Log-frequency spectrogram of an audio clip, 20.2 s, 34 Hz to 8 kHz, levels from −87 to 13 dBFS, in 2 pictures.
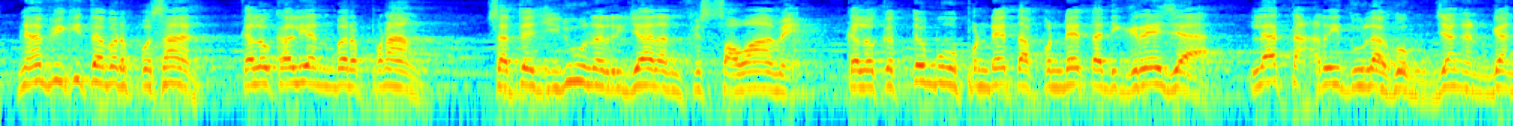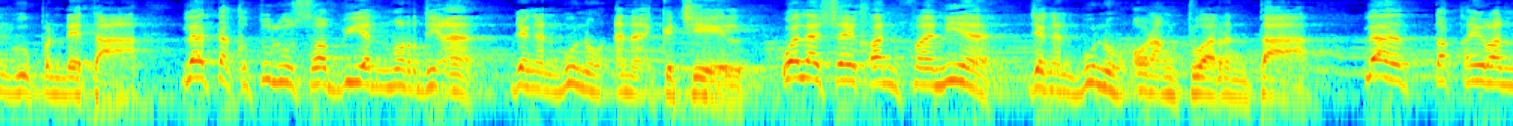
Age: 50-69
